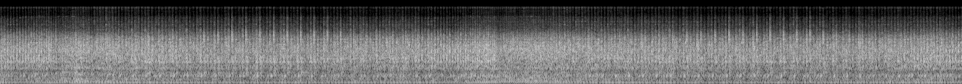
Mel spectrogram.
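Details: MTZ tractor, D-243 diesel engine at idle: a sharp metallic knock riding on every few firings; a new knock whose source is not identified.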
